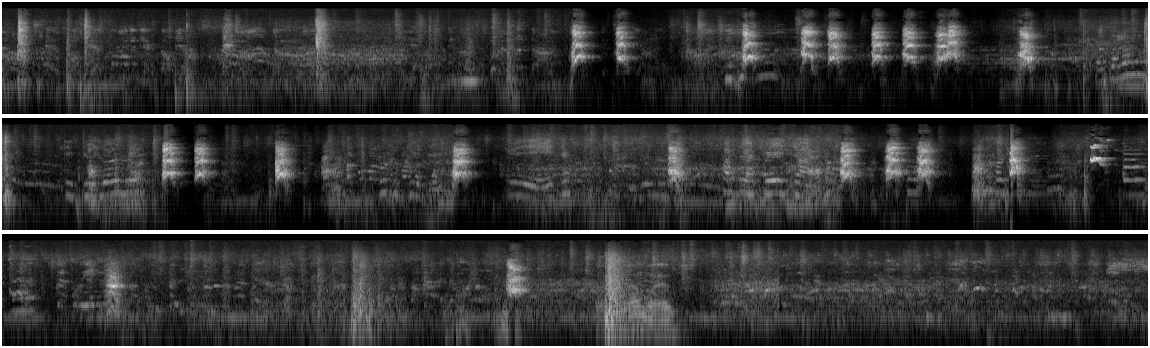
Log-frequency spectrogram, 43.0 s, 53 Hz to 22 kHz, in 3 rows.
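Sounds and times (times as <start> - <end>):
small dog barking: 7.1 - 8.0, 9.2 - 13.1, 16.3 - 17.1, 17.7 - 18.6, 19.9 - 20.3, 22.6 - 22.9, 24.8 - 27.2, 29.9 - 30.3, 34.9 - 35.4
young child's voice: 13.7 - 16.2, 20.6 - 21.7, 23.3 - 24.8.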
